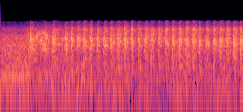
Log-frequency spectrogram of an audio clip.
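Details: Engine, no fault codes found, started the day before, gas pedal pumped: steady starter churning at about three pulses a second with no firing catch. Cranks but won't start; owner doubts a dead battery. Cause suspected, not confirmed.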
